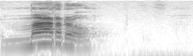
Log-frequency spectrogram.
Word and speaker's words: marró: It's got that tricky sound in there, the double r as well, which is a like r. You have to try and roll your r's. So, marró or marrons.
